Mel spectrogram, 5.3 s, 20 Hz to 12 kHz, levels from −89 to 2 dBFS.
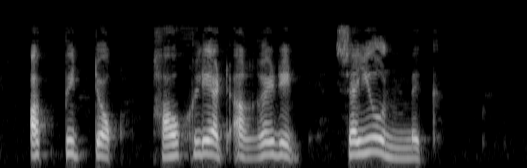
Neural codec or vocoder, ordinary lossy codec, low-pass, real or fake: none; Opus, 64 kbps; 7.2 kHz; real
